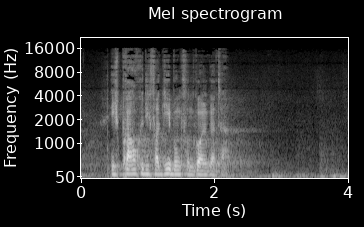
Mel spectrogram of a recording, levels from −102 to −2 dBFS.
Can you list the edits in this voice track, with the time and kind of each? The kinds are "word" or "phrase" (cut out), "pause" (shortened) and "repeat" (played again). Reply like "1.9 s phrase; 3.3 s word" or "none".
none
